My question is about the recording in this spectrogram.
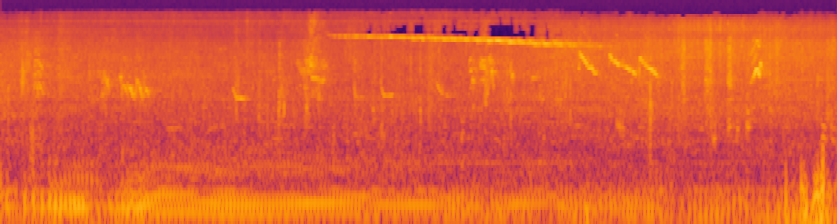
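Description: Birds chirping in short calls over a steady low hum that fades near the end; a thin high whistle slides slowly down in the middle.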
